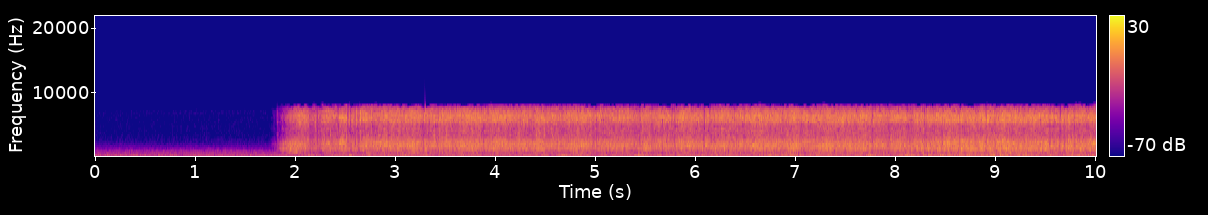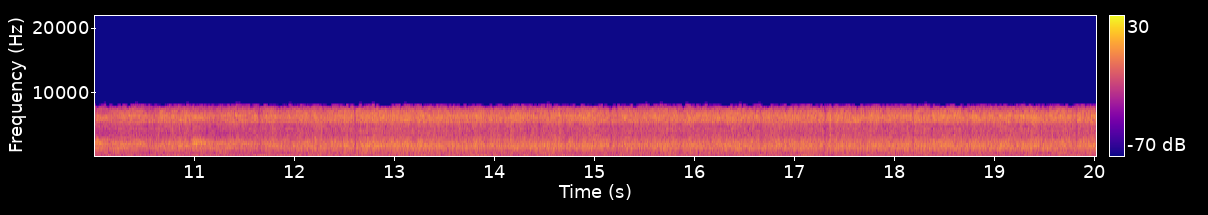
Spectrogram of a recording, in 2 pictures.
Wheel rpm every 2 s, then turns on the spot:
0, 130, 160, 160, 150, 120, 160, 160, 160, 160.
none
